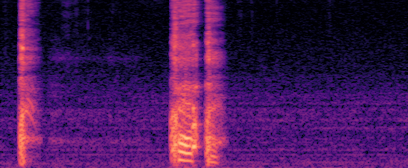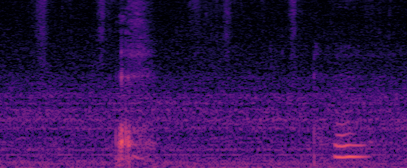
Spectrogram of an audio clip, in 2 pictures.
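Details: Female coughing: three sharp coughs, one single then a pair, followed by a softer throat-clearing sound and a brief low hum.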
